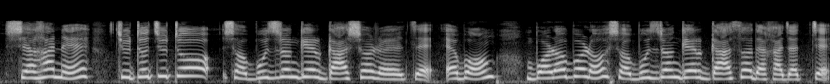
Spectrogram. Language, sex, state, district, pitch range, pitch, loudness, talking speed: Bengali, female, Assam, Hailakandi, 265-350 Hz, 315 Hz, -14 LUFS, 110 wpm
